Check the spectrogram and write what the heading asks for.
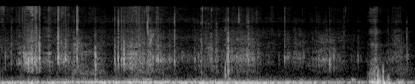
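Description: A hand rummaging in a plastic bucket of live eels and shallow water: wet slithering, scrapes and knocks against the bucket, with a louder thump near the end, over a steady low rumble.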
